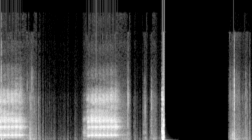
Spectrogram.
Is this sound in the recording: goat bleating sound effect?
yes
